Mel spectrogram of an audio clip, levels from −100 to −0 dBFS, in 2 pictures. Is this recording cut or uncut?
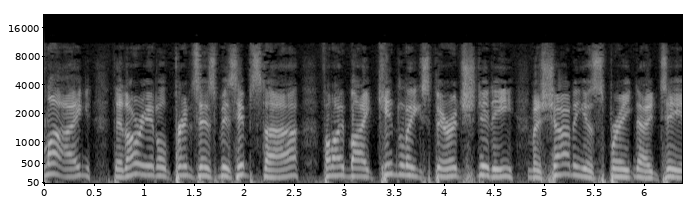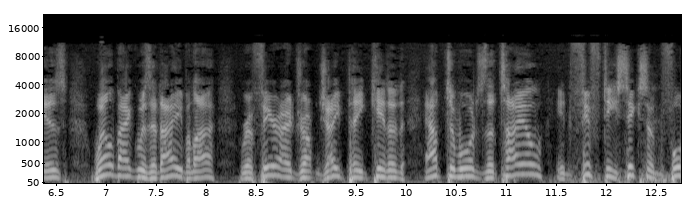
cut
